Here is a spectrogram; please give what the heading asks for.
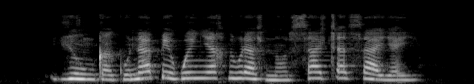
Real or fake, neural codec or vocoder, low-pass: real; none; 10.8 kHz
